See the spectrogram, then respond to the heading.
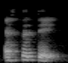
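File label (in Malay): "estetik", Malay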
